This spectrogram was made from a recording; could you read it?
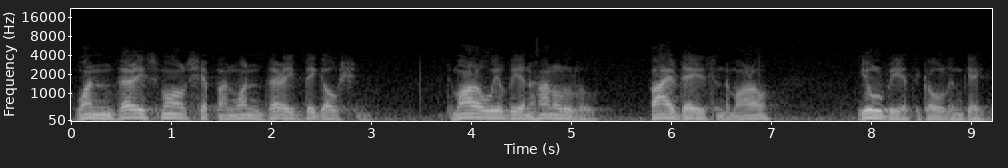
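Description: A man's voice: lowish voice, normal speed, natural voice. An actor playing a doomed, tender, melancholy leading man in a 1940s radio romance. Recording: old phone-like radio recording, faint music.

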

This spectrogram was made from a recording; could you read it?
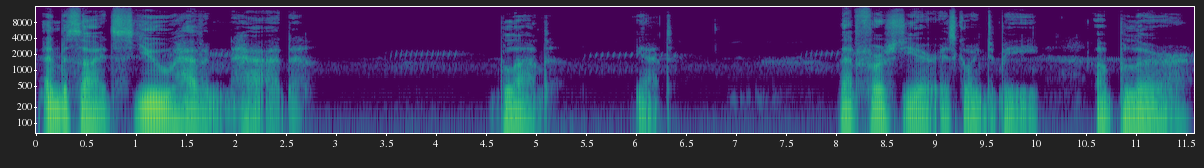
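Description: A man playing a tender, adoring vampire lover in an intimate audio roleplay, gently teasing in a hushed, halting, gravelly voice. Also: exaggerated voice. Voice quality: very deep, gravelly and husky. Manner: slow, hushed, halting with pauses.

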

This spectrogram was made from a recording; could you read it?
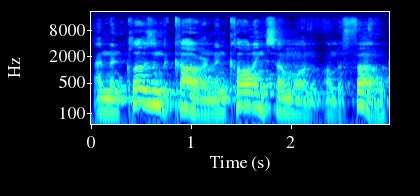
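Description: A man chatting casually as a podcast host, speaking haltingly. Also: on the low side, animated, darkish tone. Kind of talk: casual chat. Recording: roomy, echoey sound.

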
